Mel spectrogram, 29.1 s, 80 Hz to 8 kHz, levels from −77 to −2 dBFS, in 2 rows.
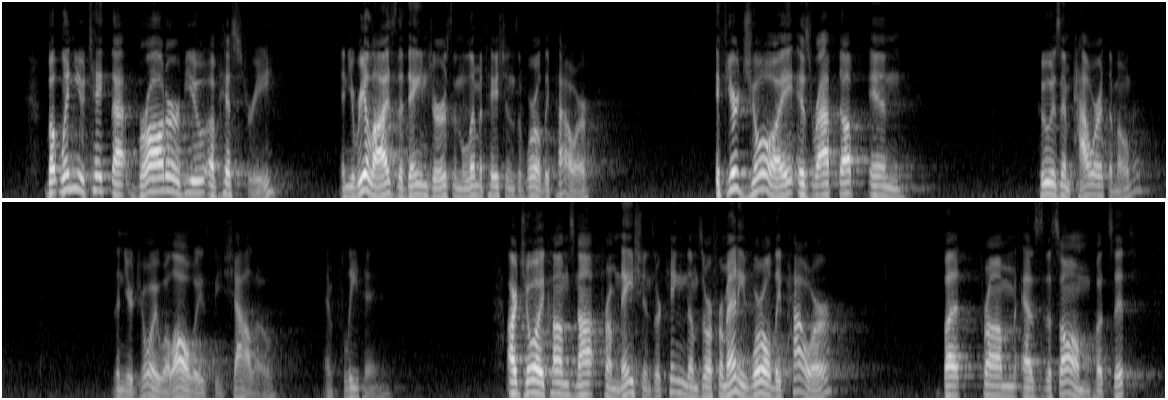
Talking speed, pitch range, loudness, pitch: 130 wpm, 125-165 Hz, -22 LUFS, 145 Hz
